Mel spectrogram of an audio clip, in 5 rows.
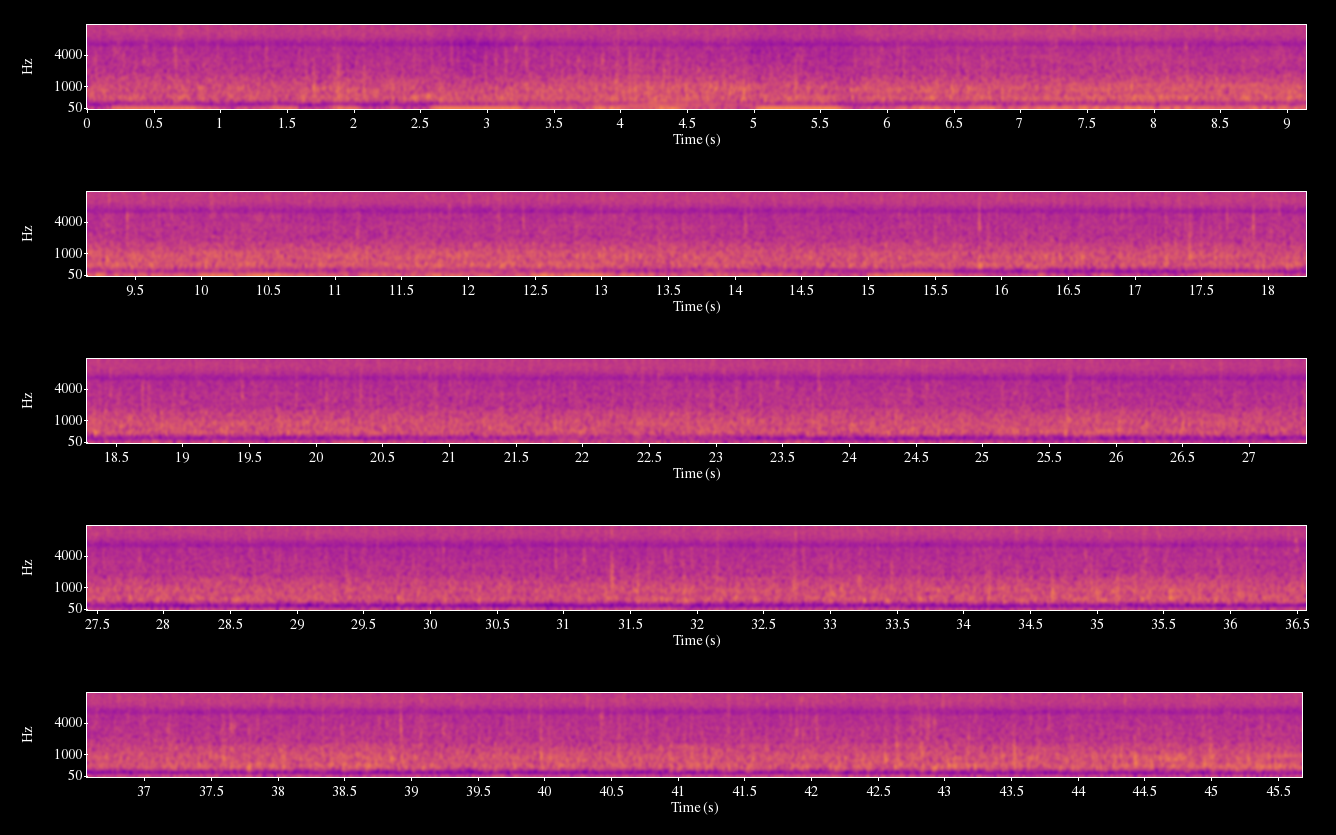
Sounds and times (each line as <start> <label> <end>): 0.0 mountain water rolling small rocks 45.6
0.0 vehicle loaded with heavy bass beat passes over 45.6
